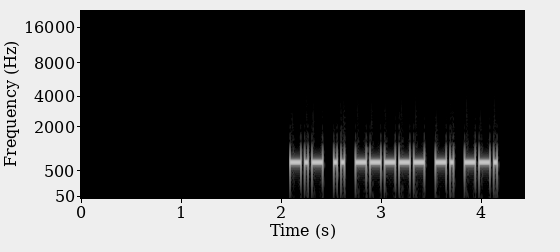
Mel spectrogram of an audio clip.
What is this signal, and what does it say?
Morse code, heard as a keyed tone, about 33 wpm, 700 Hz. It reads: KI0NG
